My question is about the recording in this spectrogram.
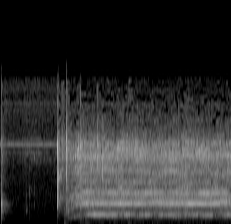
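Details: BEME e-Rod motorized drapery drive unit after replacing a failed relay, final test with case reassembled: a click at switch-on, then the small motor settles into a smooth, steady high whine with no stutter; healthy motor running.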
